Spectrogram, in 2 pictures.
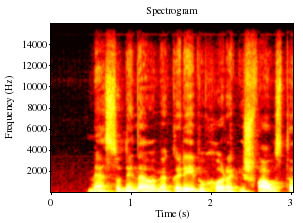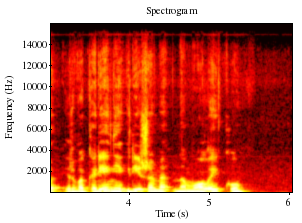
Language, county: Lithuanian, Vilnius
